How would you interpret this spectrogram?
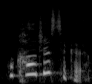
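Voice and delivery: high, soft, unbothered voice; lightly lilting retold answer; calm reply. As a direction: imitate a sister staying calm. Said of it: "She was so calm".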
